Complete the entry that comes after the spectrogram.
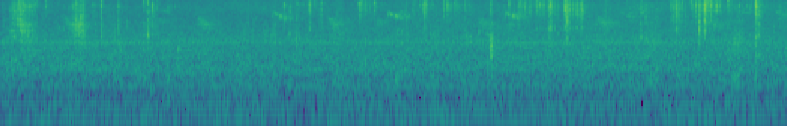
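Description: People chewing crispy fried salmon with their mouths close to the microphone: scattered small crunches and wet clicks over a steady faint background hiss.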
